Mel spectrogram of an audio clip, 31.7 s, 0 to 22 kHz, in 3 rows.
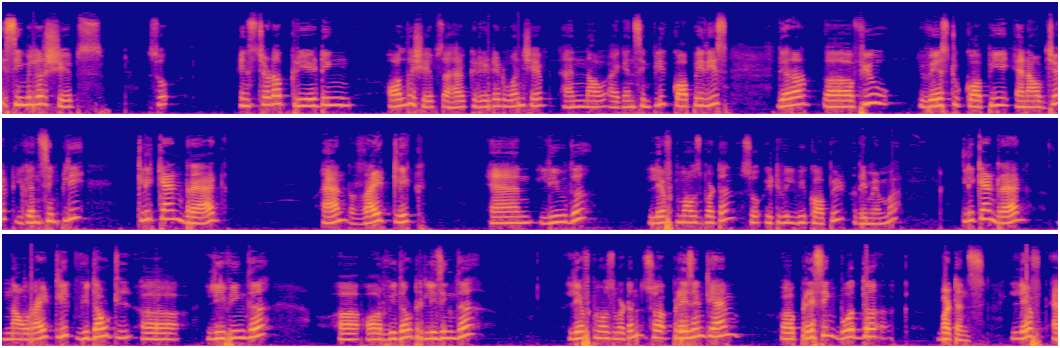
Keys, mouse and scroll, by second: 3.3-4.6 scroll up 1, 4.6-5.2 scroll down 1, 5.2-6.1 scroll up 1, 14.2 right click, 18.9 right click, 19.1 ctrl+z, 21.2 right click.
